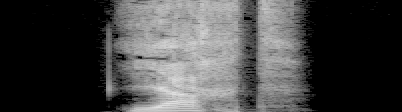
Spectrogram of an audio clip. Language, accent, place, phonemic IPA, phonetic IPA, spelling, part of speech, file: German, Germany, Berlin, /jaxt/, [jaχt], Jacht, noun, De-Jacht.ogg
- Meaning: yacht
